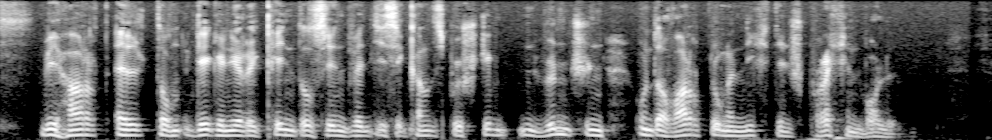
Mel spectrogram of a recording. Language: German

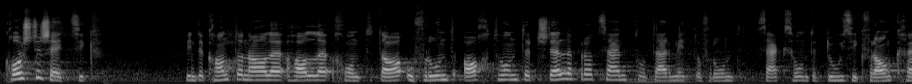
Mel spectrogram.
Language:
Swiss German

